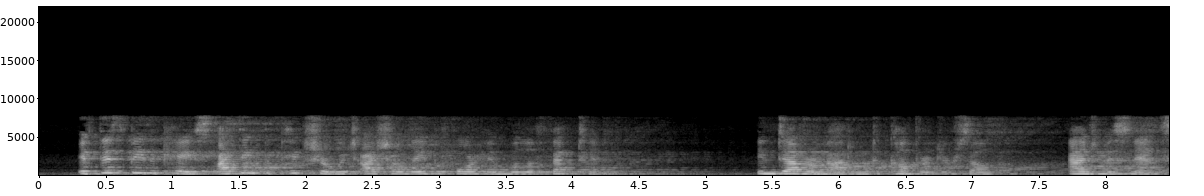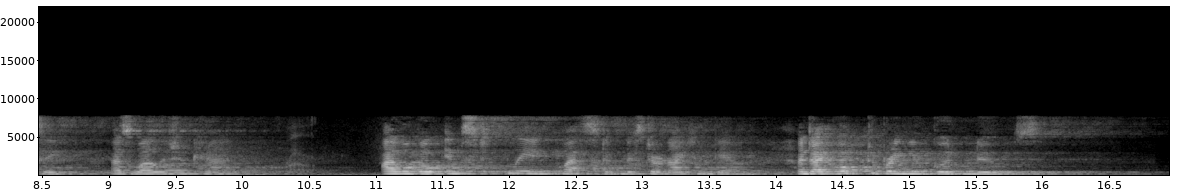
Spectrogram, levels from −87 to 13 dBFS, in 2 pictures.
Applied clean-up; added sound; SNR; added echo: none; Meow; 16 dB; reverberation time 2.4 s.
